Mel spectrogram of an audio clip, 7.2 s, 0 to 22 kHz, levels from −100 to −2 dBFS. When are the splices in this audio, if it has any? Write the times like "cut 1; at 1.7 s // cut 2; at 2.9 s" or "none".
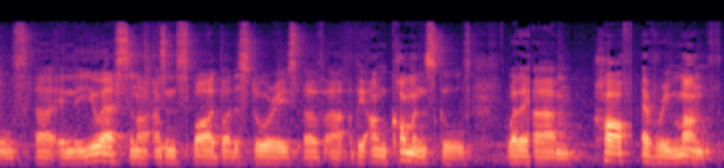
cut 1; at 1.6 s // cut 2; at 5.3 s // cut 3; at 6.3 s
